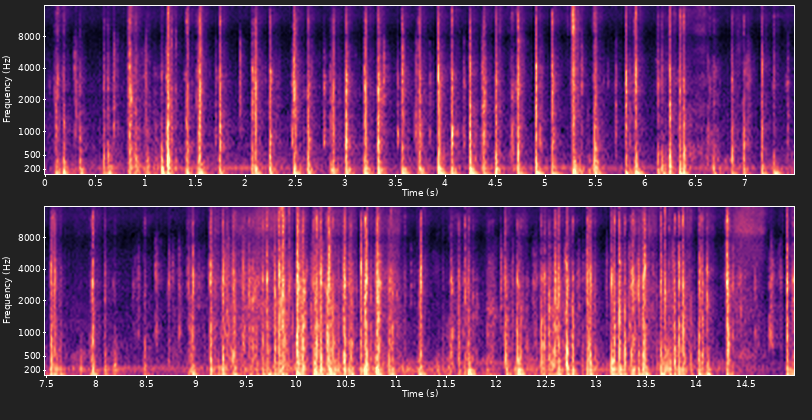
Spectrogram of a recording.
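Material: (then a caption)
Plastic. Fingertips of both hands type on the keys of a black plastic desktop keyboard in a steady run of quick, short clicks. Each keystroke has a low thump with bright clacking on top, and the typing gets denser and louder about halfway through.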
